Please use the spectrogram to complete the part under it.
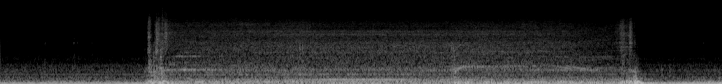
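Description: Emzoom R Style car with an opened muffler idles at a steady, even rumble, with a louder blip of revs at the start and again near the end, close by and with no talk.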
